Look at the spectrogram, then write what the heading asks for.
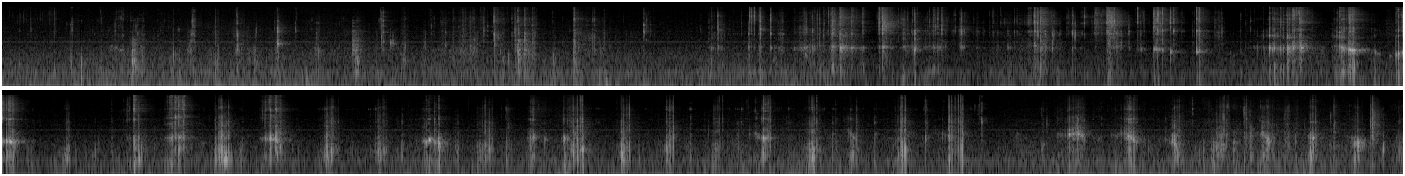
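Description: Close-up mouth sounds of chewing grilled beef large intestine (daechang): repeated wet smacks and clicky bites, about one to two a second, busiest in the middle.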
